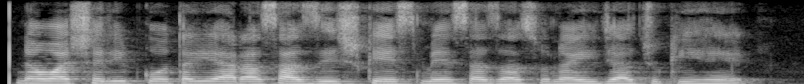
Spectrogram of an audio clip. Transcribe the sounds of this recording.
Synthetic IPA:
nɐʋaːzʃɐɾiːfkot̪ɐjaːɾasaːzɪʃkeːsmẽsɐzasʊnaːid͡ʒaːt͡ʃʊkiɦɛː

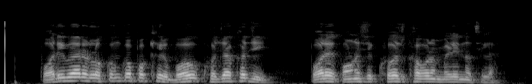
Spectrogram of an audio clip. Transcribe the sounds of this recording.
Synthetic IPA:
pɔɾibaɾɔlokɔŋkɔpɔkʰːjɔɾubɔɦukʰod͡ʒakʰɔd͡ʒi | pɔɾekɔɽ̃ɔs̬ikʰod͡ʒkʰɔbɔɾɔmiɭinɔt̪ʰila̰

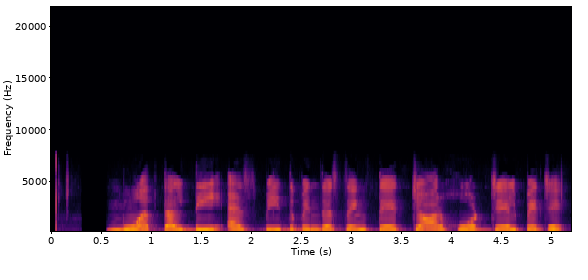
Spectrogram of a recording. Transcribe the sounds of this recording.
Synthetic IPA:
muət̪ːəlɖiːɛːspiːd̪əʋɪ̃nd̪əɾsɪŋɡt̪eːt͡ʃaːɾhoːʈ̚d͡ʒeːlpeːd͡ʒeː

